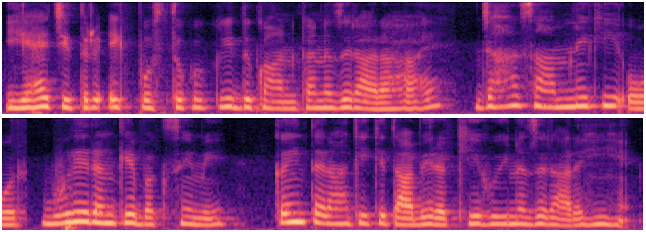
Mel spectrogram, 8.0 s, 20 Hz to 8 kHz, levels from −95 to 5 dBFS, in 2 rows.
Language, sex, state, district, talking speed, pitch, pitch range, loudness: Hindi, female, Rajasthan, Churu, 215 wpm, 200 Hz, 185-220 Hz, -16 LUFS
